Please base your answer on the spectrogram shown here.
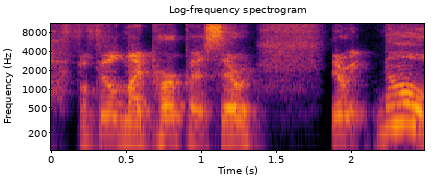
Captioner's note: inhales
